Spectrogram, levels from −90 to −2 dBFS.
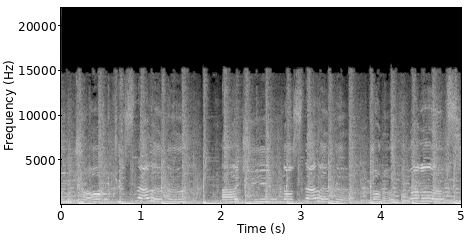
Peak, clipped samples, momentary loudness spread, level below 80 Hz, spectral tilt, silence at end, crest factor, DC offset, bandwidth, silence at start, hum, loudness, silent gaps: -2 dBFS; under 0.1%; 3 LU; -20 dBFS; -4 dB/octave; 0 s; 12 dB; under 0.1%; 15.5 kHz; 0 s; none; -14 LUFS; none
